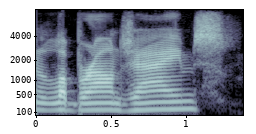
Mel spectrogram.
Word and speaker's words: LeBron James: Do you mean LeBron James? I certainly do. Sorry, I just I I decided to correct your pronunciation there.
